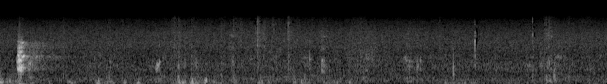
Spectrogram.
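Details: Oscar, a beagle, lets out a single short, sharp bark right at the start, after which only quiet scattered clicks and tapping sounds remain.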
